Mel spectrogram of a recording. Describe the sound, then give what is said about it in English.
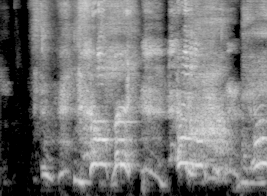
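A person imitates the panting of Scraps with a rapid, rhythmic run of breathy, voiced huffs, fairly loud, continuing steadily for a few seconds after a brief silent start. “Scraps is just panting the pants.”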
